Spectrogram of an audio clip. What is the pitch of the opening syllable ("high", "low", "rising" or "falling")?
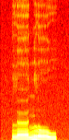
rising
